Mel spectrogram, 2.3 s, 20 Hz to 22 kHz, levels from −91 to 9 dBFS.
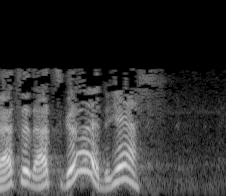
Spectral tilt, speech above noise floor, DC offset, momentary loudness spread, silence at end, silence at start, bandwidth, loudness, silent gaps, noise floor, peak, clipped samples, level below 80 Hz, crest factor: -6 dB/octave; 40 dB; under 0.1%; 4 LU; 0.85 s; 0 s; 6.4 kHz; -14 LUFS; none; -54 dBFS; 0 dBFS; under 0.1%; -62 dBFS; 14 dB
